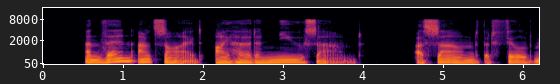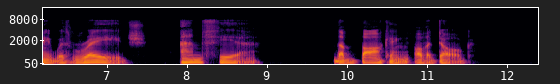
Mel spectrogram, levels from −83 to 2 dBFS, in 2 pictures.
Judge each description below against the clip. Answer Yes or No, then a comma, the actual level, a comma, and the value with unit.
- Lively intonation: No, average, 4.1 semitones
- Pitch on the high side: No, very low, 85 Hz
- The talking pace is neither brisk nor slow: No, slow, 105 wpm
